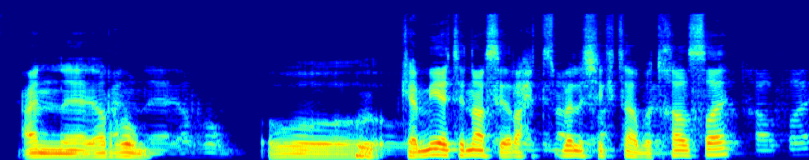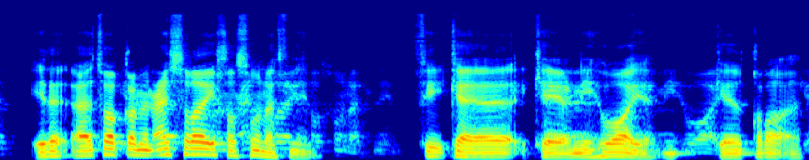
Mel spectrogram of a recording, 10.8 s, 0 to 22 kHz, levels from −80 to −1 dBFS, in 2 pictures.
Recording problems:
echo of what is said; faint; throughout; 560 ms later, 20 dB below the speech

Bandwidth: 15 kHz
